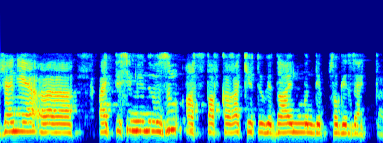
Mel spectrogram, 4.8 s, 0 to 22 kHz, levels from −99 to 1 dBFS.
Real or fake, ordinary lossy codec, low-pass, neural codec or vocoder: real; none; 5.4 kHz; none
